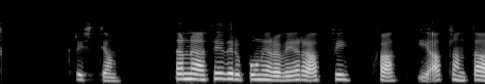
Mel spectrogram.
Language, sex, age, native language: Icelandic, female, 40-49, Icelandic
